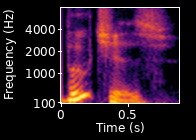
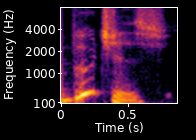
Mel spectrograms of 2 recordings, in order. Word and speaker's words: Booch's: Columbia is at a place called Booch's, which kind of rhymes with cooches.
